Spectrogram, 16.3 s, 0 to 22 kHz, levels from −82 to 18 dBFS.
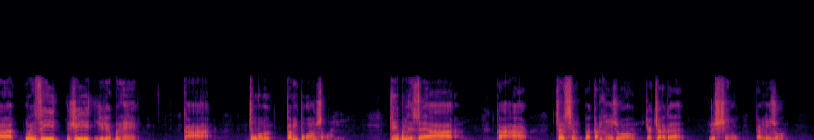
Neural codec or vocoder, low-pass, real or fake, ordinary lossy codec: autoencoder, 22.05 kHz, a latent of 192 numbers a frame, VITS, trained on one speaker; 9.9 kHz; fake; AAC, 48 kbps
